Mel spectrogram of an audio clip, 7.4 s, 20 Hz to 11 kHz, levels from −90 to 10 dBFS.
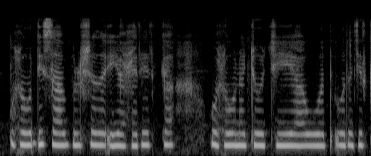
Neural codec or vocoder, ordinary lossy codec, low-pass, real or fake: none; none; 7.2 kHz; real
